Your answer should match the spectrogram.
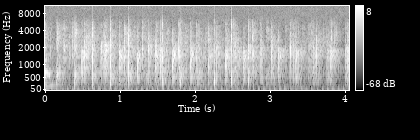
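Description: Applause from a small group of people: many quick hand claps overlapping.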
